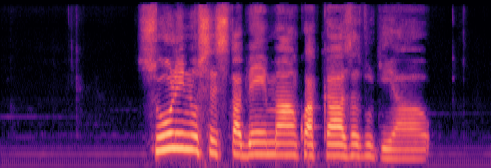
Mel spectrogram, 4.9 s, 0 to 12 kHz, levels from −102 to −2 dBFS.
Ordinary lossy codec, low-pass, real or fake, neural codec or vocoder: AAC, 48 kbps; 10.8 kHz; fake; autoencoder, 48 kHz, 128 numbers a frame, DAC-VAE, trained on Japanese speech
